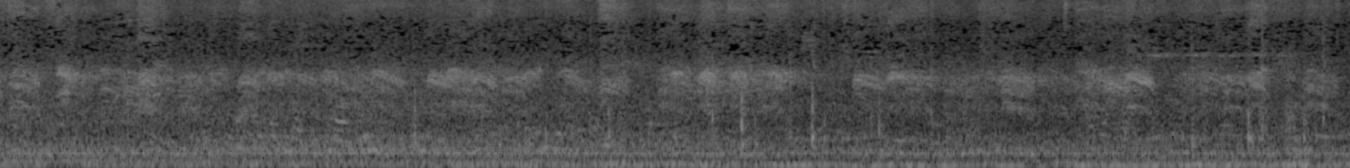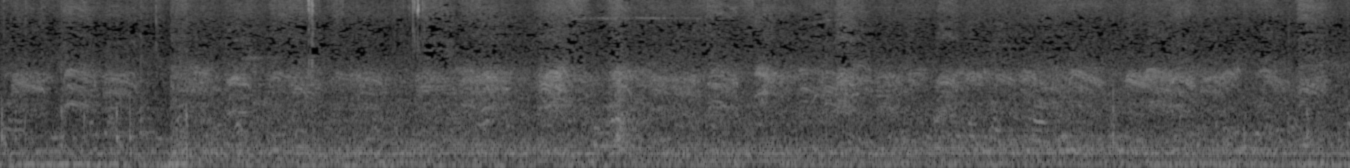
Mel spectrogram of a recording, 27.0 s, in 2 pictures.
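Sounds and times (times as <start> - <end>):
birds calling: 12.3 - 27.0.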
